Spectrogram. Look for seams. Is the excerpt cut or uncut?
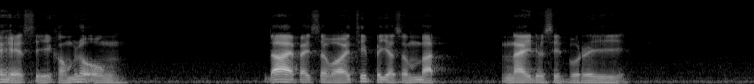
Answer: uncut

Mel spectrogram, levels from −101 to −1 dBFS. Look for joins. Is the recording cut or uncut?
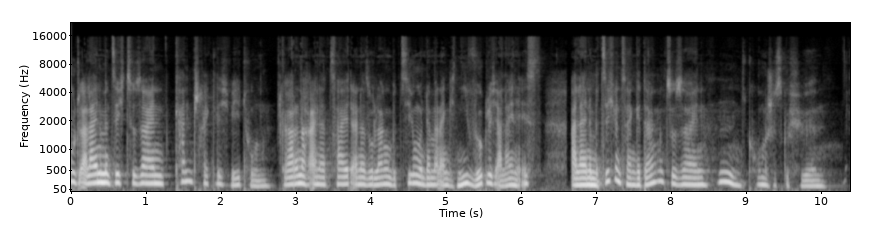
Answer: cut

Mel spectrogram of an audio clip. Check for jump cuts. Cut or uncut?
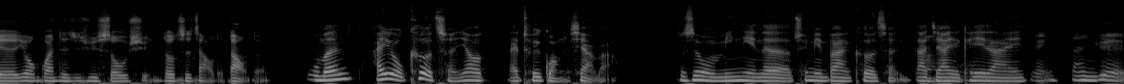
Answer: uncut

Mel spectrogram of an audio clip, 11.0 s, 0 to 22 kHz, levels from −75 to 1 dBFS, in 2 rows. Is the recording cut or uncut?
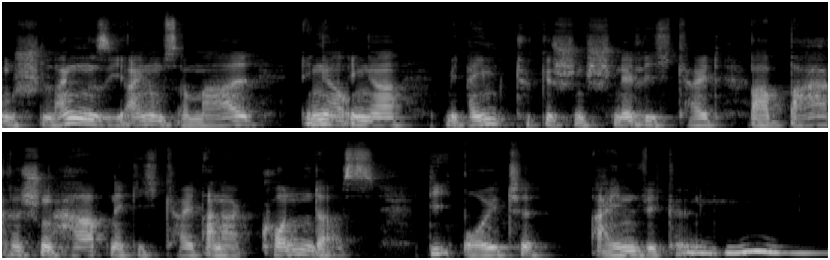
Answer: cut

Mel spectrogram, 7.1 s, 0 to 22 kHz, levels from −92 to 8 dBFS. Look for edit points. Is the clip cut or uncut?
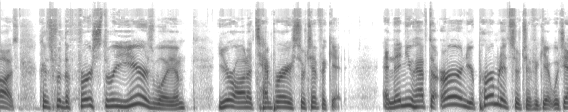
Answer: uncut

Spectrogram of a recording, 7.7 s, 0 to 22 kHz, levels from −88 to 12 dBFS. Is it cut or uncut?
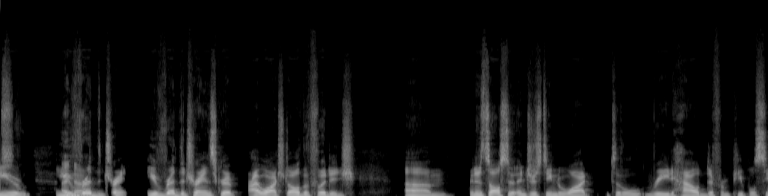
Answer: uncut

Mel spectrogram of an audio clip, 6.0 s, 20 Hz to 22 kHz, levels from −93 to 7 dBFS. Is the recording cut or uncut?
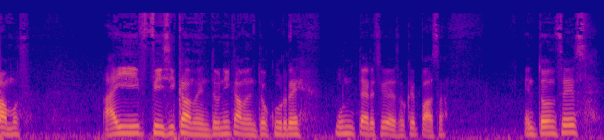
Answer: cut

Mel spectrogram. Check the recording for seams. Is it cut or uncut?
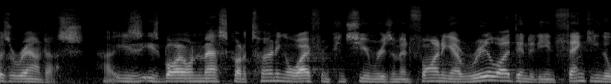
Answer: cut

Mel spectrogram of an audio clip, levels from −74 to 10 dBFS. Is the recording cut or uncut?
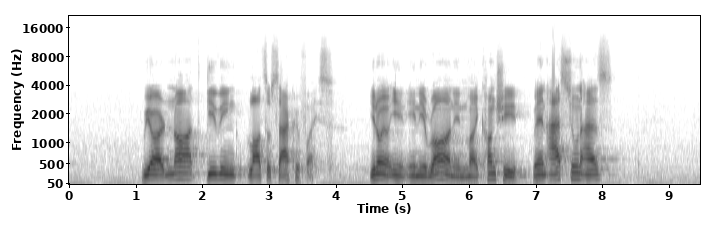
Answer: cut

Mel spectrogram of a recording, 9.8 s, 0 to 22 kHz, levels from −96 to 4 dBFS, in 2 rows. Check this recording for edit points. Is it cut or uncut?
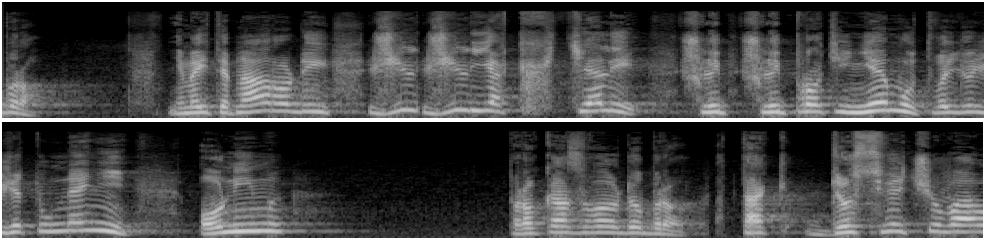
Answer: cut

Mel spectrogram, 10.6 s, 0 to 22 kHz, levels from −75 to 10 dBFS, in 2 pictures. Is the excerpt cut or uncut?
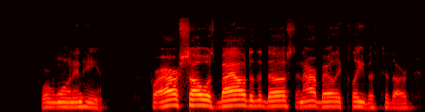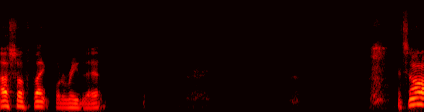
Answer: uncut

